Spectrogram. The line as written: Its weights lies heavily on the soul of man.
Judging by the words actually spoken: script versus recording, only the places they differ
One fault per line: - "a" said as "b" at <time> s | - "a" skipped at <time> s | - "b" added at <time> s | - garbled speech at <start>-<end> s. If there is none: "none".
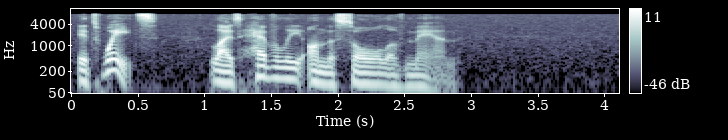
none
